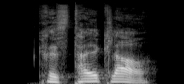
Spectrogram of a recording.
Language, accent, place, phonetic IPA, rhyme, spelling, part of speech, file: German, Germany, Berlin, [kʁɪsˈtalˈklaːɐ̯], -aːɐ̯, kristallklar, adjective, De-kristallklar.ogg
- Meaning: 1. crystal-clear (highly transparent and clean) 2. crystal-clear (very obvious)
